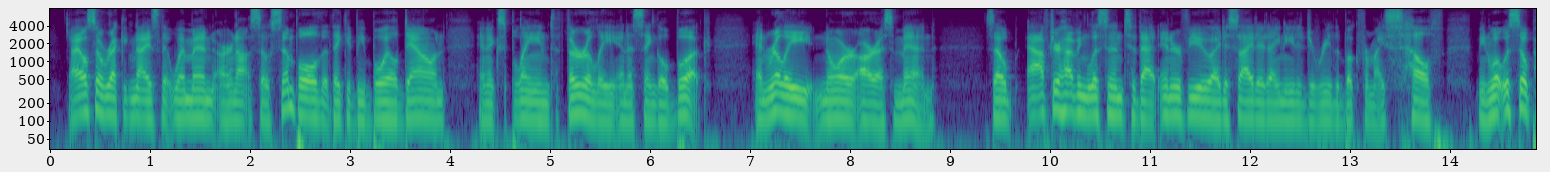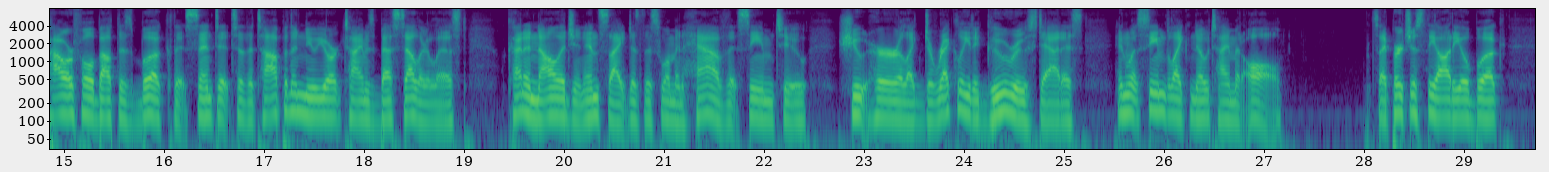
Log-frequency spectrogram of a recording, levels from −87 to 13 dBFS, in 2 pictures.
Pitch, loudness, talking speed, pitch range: 115 Hz, -18 LUFS, 200 wpm, 105-125 Hz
